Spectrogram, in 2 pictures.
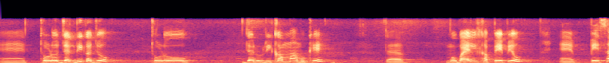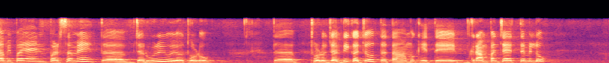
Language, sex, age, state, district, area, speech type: Sindhi, female, 18-30, Madhya Pradesh, Katni, rural, spontaneous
